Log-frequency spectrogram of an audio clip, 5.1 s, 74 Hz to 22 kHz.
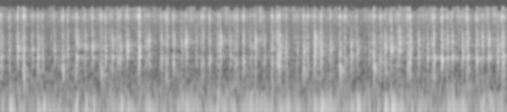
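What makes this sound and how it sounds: Rapid typing with gloved fingertips of both hands on a 65% Varmilo Muse65 mechanical keyboard with a blue aluminum case, plastic keycaps and magnetic switches. Dense, quick, bright clacks with very short decay follow one another in a steady, slightly uneven rhythm, with little low-end weight.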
